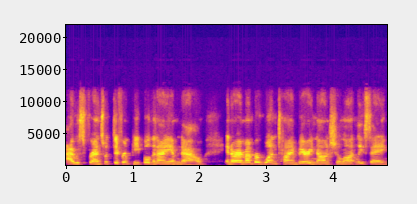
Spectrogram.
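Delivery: normal talking voice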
